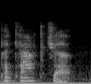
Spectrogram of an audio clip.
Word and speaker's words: pecha kucha: be pronounced pecha kucha it can be pronounced picacha people argue about this i'm sure it's very important to them ultimately though it's simply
